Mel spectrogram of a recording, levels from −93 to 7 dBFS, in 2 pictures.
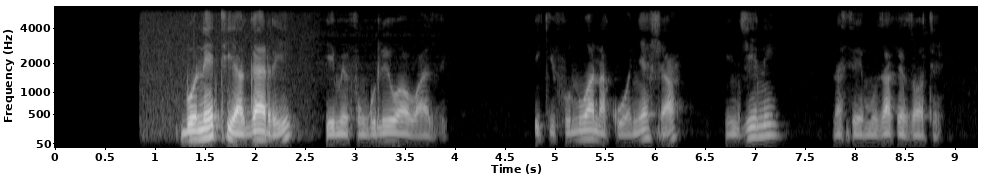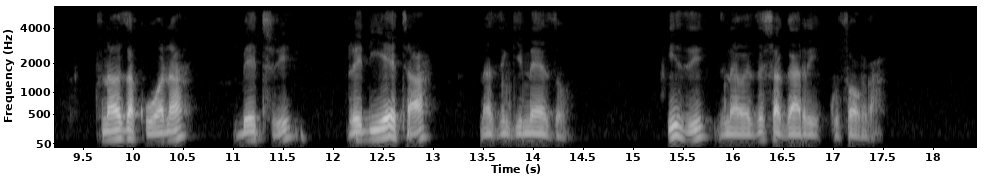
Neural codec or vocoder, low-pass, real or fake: none; 5.4 kHz; real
